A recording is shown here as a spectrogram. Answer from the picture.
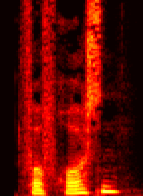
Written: forfrossen

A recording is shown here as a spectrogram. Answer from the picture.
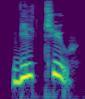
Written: VILDTTYVENE

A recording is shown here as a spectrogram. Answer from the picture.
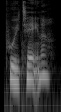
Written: puritaner

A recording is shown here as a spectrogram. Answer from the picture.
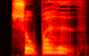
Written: soberhed

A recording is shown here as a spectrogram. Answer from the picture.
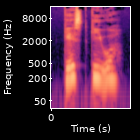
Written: gæstgiver

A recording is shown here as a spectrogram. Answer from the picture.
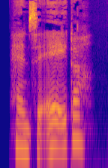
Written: hanseater

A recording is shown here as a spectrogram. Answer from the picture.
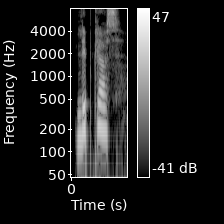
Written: lipgloss

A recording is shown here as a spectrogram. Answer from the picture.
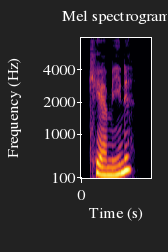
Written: kærminde

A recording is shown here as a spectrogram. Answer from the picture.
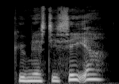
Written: gymnasticere

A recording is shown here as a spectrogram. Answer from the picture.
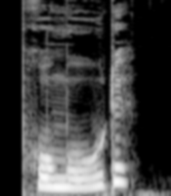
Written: promote

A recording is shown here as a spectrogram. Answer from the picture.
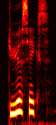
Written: dyresex

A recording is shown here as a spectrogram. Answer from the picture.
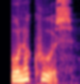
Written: underkurs

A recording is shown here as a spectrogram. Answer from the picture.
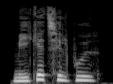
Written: megatilbud

